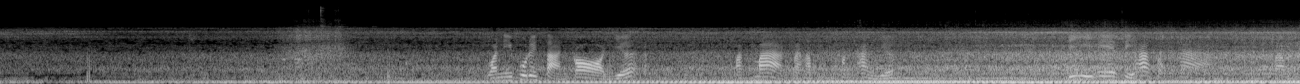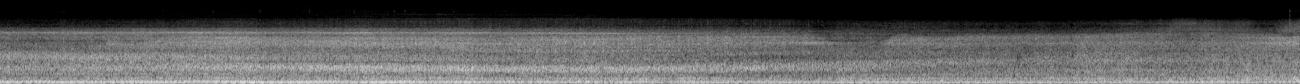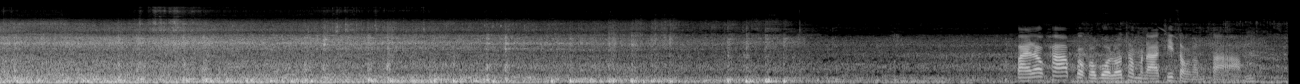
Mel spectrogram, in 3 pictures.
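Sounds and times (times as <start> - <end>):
diesel locomotive engine: 0.0 - 38.9
train wheels clattering on rails: 8.1 - 35.1.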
